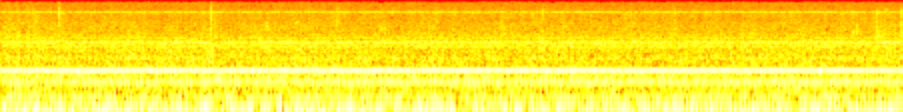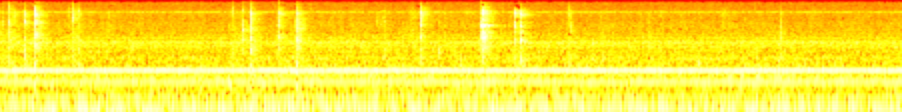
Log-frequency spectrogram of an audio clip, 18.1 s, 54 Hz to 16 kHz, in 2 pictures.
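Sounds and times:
faint sharp clicks: 8.7s - 9.9s, 11.3s - 12.2s, 12.8s - 14.8s.

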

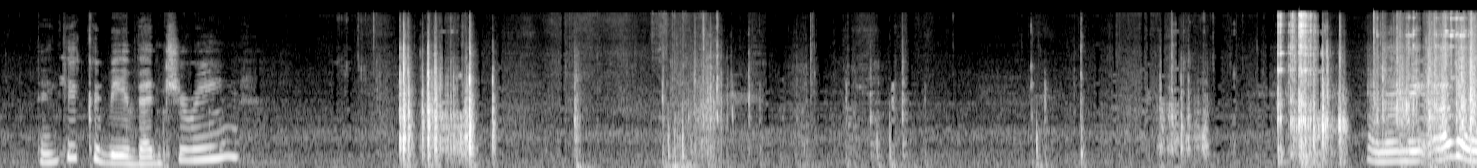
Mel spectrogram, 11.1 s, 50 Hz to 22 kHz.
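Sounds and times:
jewelry clicking and rustling: 8.6s - 11.0s.

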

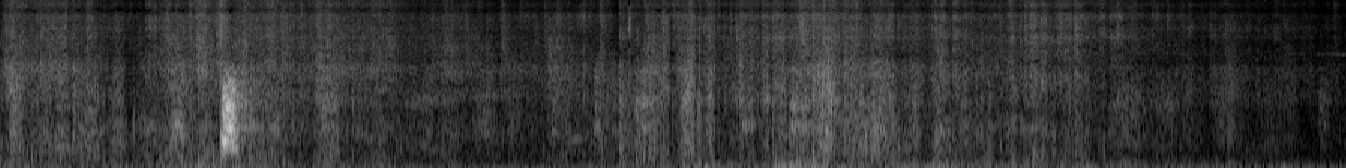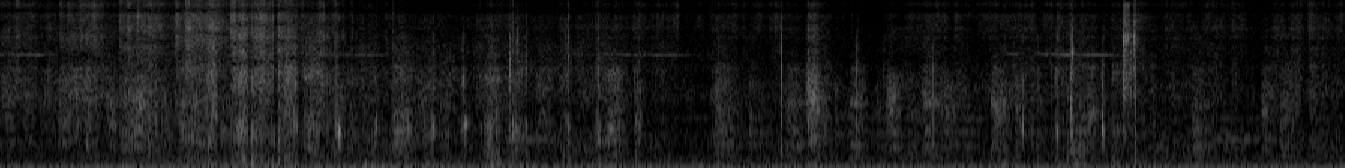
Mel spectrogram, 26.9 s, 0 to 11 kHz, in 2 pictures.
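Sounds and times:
footsteps crunching through snow: 0.0s - 12.8s.

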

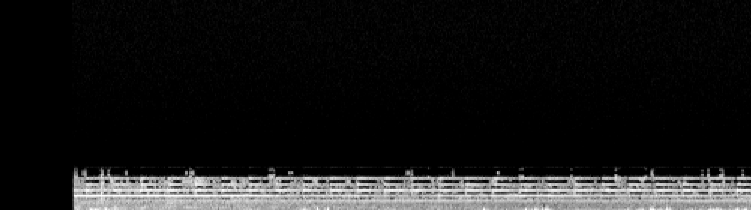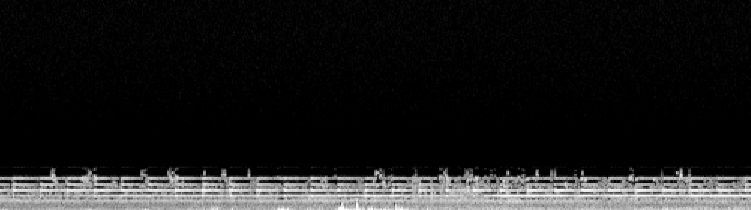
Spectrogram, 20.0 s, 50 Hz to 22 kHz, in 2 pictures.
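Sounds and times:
wind on microphone: 1.0s - 2.0s, 3.8s - 5.4s, 6.2s - 19.5s
crossing warning bell ringing: 1.0s - 20.0s.

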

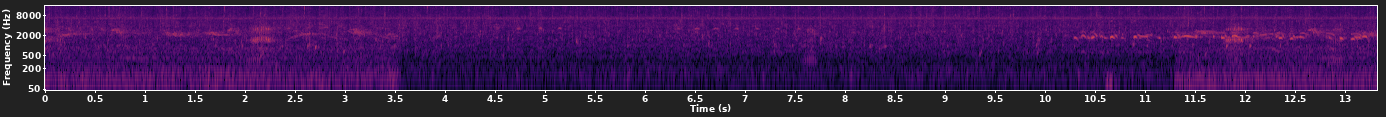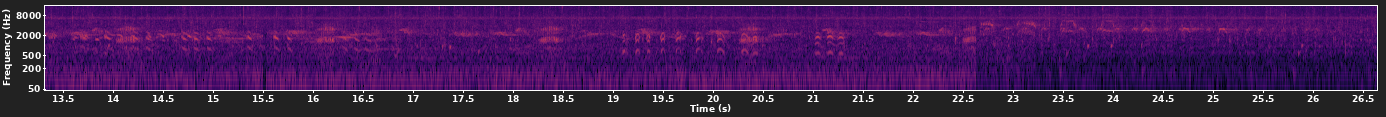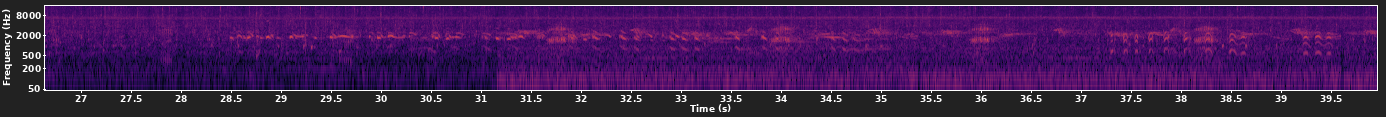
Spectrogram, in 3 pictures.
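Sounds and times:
toucans croaking: 1.6s - 3.6s, 11.3s - 22.7s, 31.2s - 39.9s.

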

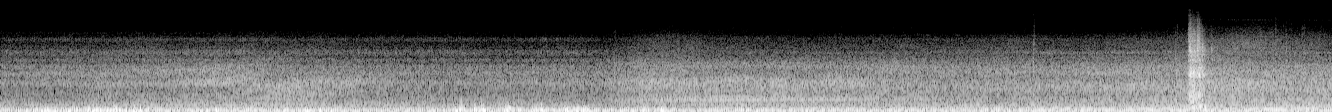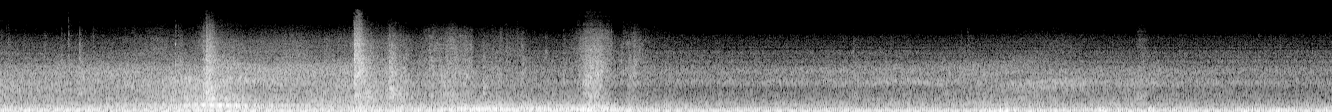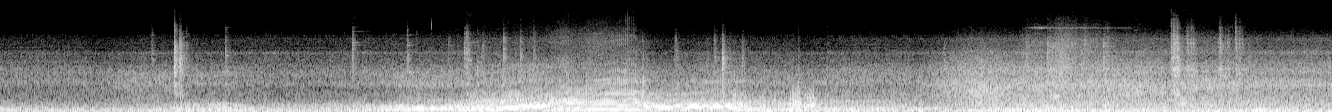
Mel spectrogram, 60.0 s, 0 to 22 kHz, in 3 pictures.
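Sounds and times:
engines running: 0.0s - 59.9s.

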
